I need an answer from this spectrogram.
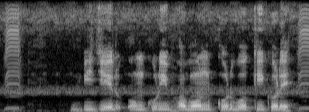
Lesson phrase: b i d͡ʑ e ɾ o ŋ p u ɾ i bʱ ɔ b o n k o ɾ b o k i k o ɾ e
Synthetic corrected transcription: b i d͡ʑ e ɾ o ŋ k u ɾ i bʱ ɔ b o n k o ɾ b o k i k o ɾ e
